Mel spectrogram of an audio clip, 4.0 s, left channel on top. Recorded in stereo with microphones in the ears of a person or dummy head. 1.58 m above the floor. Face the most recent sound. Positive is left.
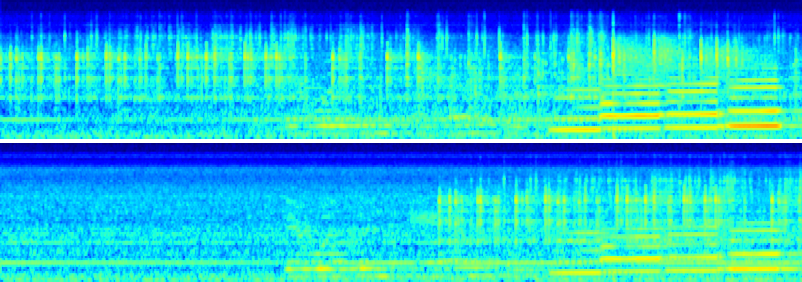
turn(degrees=25)  # may be behind; listen again after turning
